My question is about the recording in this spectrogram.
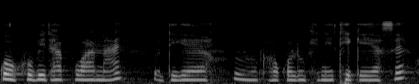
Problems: background sounds at intervals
